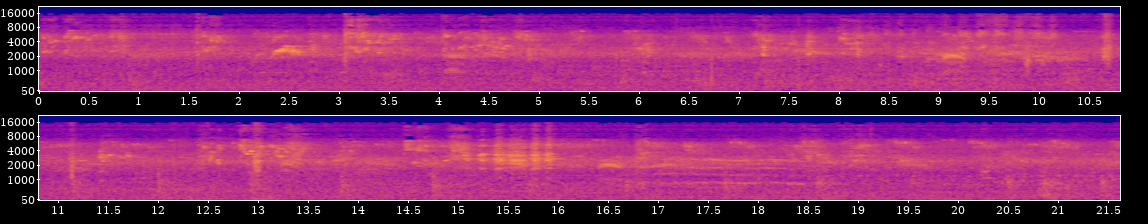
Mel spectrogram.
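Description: Birds chirping on and off over a steady hiss of outdoor background noise, with a busier run of chirps a few seconds past the middle.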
